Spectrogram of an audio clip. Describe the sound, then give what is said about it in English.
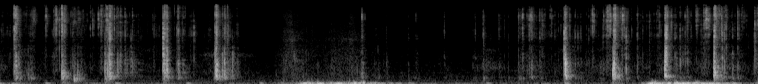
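Bright metallic clinks and rattles come in irregular bursts, like a ring of keys being shaken and jingled, with a few quieter pauses and low thumps between the jangles. “Yeah, get those keys. Get them.”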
